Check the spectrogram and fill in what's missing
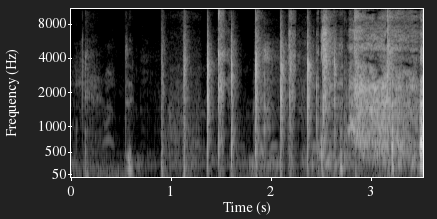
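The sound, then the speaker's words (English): A run of sharp hand slaps against a leg, starting sparse and quickening into a loud, irregular flurry of a dozen or more smacks, ending in a noisier scramble. “Commence the leg slapping.”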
